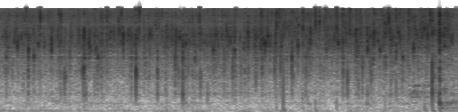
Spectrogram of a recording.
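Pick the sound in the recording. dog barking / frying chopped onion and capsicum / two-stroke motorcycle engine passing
frying chopped onion and capsicum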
